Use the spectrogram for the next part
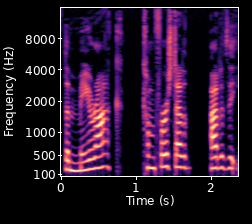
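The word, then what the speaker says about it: Marach: So we have the kindred of Beor, Marak. I think it's a hard C sound. It's a C-H, M-A-R-A-C-H, Marak.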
